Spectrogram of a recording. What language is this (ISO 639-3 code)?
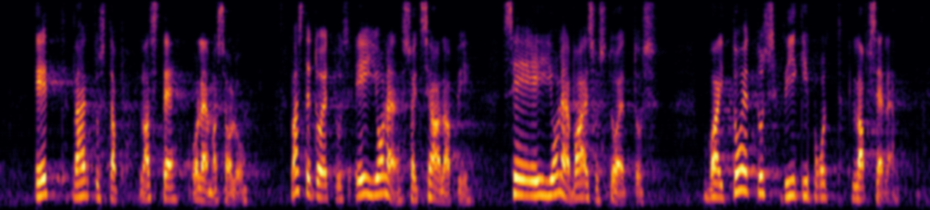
est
